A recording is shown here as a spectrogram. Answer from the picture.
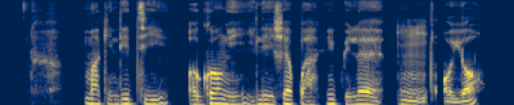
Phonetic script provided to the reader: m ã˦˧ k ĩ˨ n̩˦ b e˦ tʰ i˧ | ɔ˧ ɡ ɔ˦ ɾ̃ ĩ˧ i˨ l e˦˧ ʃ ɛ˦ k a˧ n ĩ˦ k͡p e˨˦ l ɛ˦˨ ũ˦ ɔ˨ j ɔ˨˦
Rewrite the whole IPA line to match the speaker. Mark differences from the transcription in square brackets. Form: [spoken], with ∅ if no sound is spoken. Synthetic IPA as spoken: m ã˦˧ k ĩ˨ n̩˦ [d] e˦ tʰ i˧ | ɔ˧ ɡ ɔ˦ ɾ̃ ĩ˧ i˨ l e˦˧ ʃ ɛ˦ [k͡p] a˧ n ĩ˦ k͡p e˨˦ l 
